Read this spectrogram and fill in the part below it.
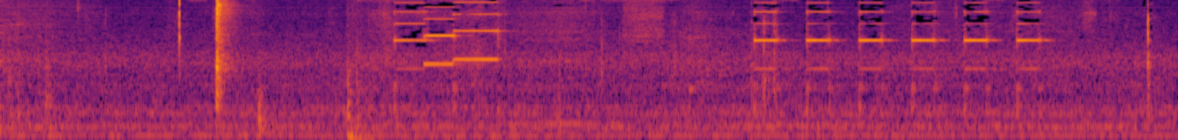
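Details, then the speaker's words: Sieg mini lathe rebuild, speed controller set to low and motor not yet started: switch click, rising three-note chirp, then quick high beeps as the speed controller powers up normally. "if I did it right what you'll actually see is the green light come on and you'll hear the beeping from the speed controller it shouldn't start up though because I got to turn all the way down"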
